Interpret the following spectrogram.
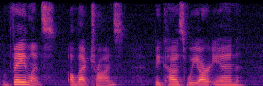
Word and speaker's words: valence: you're looking at eight balance eight valence electrons I apologize with the balance I was told that's how it was pronounced and now the book is pronouncing it differently so valence electrons because we are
